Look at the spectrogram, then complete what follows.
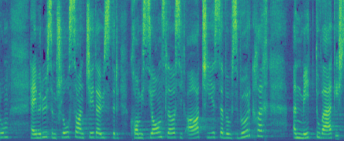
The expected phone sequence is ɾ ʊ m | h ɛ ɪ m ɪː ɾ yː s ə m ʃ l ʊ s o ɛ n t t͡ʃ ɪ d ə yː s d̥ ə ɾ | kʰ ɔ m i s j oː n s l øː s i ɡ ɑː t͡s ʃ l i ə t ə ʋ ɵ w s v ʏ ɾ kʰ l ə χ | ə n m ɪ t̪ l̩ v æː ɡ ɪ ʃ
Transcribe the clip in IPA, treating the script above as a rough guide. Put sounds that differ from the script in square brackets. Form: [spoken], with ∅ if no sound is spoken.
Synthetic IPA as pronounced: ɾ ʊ m | h ɛ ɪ m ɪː ɾ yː s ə m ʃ l ʊ s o ɛ n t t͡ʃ ɪ d ə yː s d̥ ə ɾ | kʰ ɔ m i s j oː n s l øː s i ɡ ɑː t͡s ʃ l i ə [s] ə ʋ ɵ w s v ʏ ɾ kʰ l ə χ | ə n m ɪ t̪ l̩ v æː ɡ ɪ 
